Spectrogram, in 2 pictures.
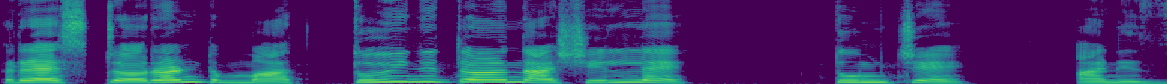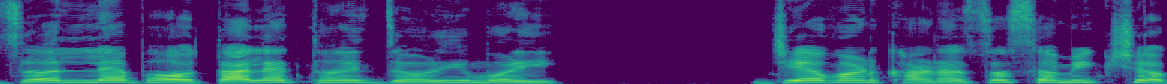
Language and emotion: Goan Konkani, disgusted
